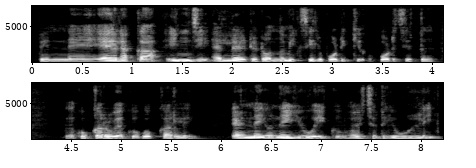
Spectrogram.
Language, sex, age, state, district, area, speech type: Malayalam, female, 45-60, Kerala, Kasaragod, rural, spontaneous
